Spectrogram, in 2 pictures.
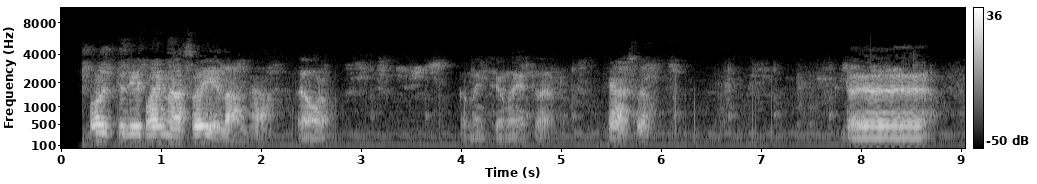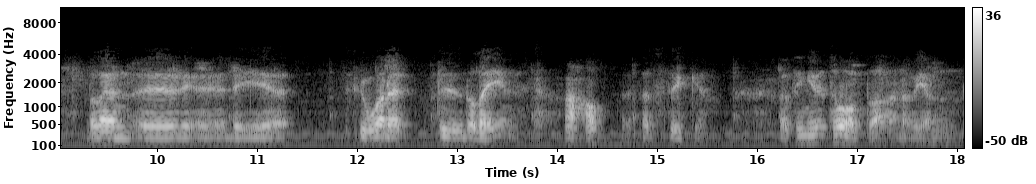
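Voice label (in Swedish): Loshult Skåne, dialekter; Folkminnen; Svenska sagor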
